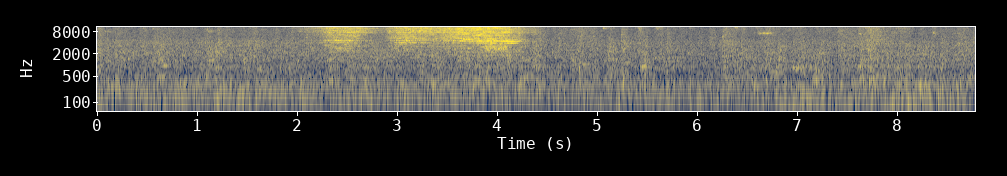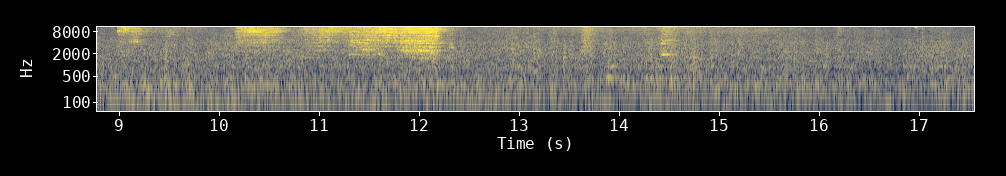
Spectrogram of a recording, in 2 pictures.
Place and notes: Train passing through Bluffton, IN 46714, USA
